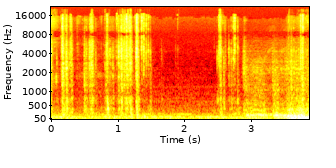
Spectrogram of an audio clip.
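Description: A vehicle engine is started in the dark. Soft clicks and handling noises come first, then the motor catches near the end and rises into a low, steady idle.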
